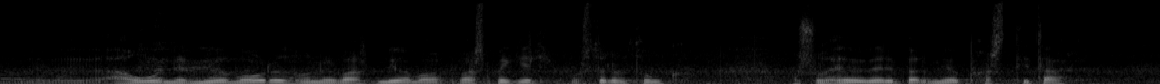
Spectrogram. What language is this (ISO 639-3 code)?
isl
